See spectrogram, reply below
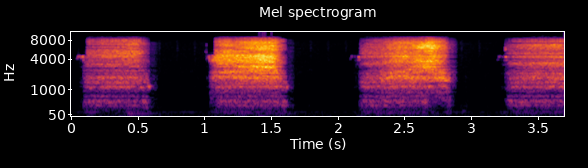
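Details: Evening nest-box recording of young barn owls as a parent brings food, 30 April 2023. Four long, rasping hisses, each lasting about half a second, are separated by brief silences.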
